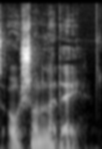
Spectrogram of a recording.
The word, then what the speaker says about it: Osunlade: So think of it like ocean latte, but it's Osunlade.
